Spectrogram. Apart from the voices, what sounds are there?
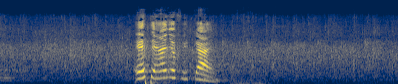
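audience applause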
